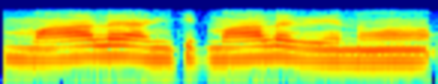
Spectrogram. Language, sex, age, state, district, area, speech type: Tamil, female, 60+, Tamil Nadu, Tiruvannamalai, rural, conversation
